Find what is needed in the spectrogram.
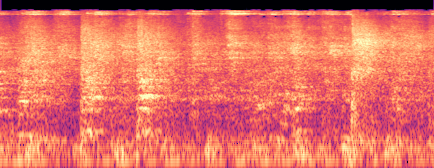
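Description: Two grapplers scuffling and shifting on a vinyl training mat, with irregular rustles and soft thuds of bodies and gloves as one moves into mount.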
